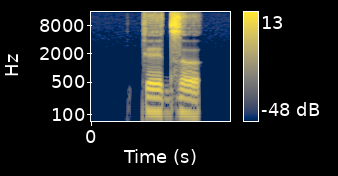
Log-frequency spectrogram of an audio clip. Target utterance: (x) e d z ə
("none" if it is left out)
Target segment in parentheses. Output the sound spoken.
k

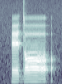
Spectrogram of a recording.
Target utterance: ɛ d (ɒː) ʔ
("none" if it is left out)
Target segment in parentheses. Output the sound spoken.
ɒː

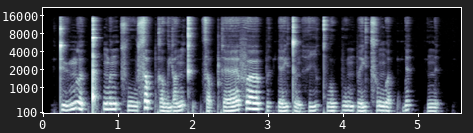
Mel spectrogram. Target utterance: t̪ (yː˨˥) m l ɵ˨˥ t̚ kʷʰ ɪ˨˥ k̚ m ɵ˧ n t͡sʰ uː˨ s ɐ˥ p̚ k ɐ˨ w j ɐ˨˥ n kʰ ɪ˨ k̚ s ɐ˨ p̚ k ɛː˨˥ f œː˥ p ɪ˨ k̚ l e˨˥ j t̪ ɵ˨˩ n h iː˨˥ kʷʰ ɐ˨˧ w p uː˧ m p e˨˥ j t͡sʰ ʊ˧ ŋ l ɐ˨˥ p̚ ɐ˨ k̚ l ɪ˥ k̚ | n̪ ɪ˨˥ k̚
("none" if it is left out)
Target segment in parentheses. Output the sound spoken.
yː˨˥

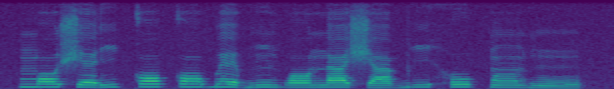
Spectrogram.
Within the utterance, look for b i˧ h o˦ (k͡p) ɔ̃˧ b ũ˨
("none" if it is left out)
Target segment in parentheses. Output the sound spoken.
k͡p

